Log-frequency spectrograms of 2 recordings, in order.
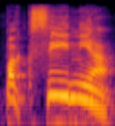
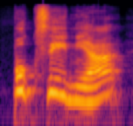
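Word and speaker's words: Puccinia: Okay, and ये जो last में आपको दिख रहा है इसका नाम है पक्सीनिया। सी the pronunciation is नॉट पुक्सीनिया, it's called as पक्सीनिया। एंड पक्सीनिया is responsible for causing a disease called rust, इसलिए उसको रस्ट फंगस भी कहते हैं।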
